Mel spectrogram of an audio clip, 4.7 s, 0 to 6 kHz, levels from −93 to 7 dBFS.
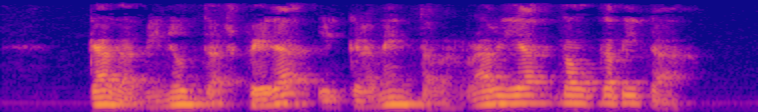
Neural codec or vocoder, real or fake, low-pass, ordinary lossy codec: none; real; 5.4 kHz; AAC, 32 kbps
